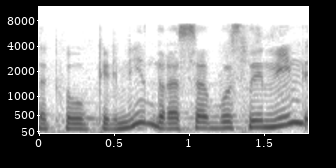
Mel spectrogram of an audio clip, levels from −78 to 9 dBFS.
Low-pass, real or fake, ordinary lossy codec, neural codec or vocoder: 7.2 kHz; fake; AAC, 48 kbps; codec, 16 kHz, 2 kbps, X-Codec, HuBERT features, trained on general audio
